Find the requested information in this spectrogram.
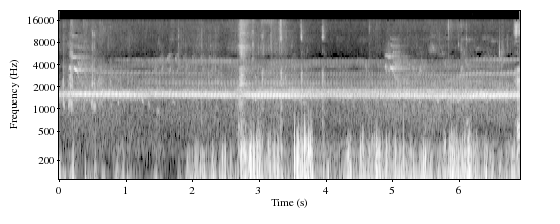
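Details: Mating frogs crowd around a kayak on the water, many calling at once: a dense, low, rumbling croak chorus of overlapping pulses that swells louder after the third second, with a steady high whining tone running underneath.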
